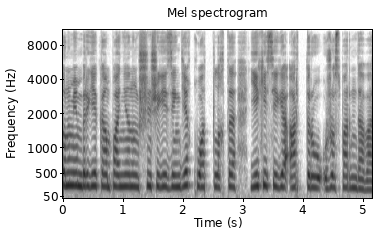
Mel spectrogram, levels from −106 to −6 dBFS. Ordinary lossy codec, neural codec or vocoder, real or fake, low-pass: none; none; real; none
